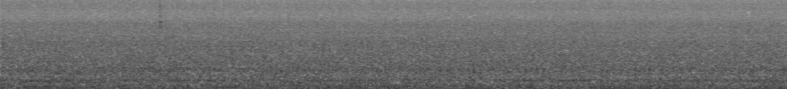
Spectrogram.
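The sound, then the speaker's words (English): Water from a stream flows in a steady, unbroken rush, a dense even hiss with no pauses or individual splashes, holding at the same level throughout with no voices. “That's, this is being repumped, this water, or it's actually coming from a stream? It comes from a stream, but it's soaking in the stream.”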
